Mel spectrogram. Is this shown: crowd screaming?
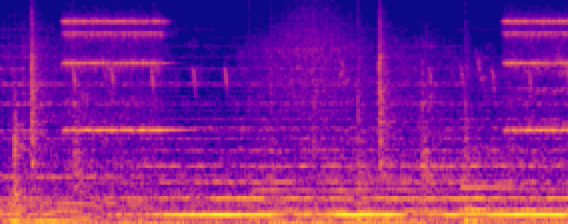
no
